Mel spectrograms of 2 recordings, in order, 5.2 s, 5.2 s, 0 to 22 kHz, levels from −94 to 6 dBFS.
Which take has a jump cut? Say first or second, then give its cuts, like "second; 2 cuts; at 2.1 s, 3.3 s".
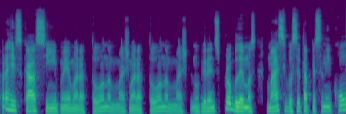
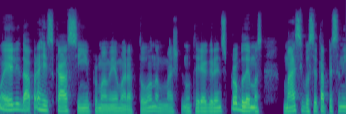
first; 4 cuts; at 0.9 s, 1.9 s, 3.0 s, 3.9 s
